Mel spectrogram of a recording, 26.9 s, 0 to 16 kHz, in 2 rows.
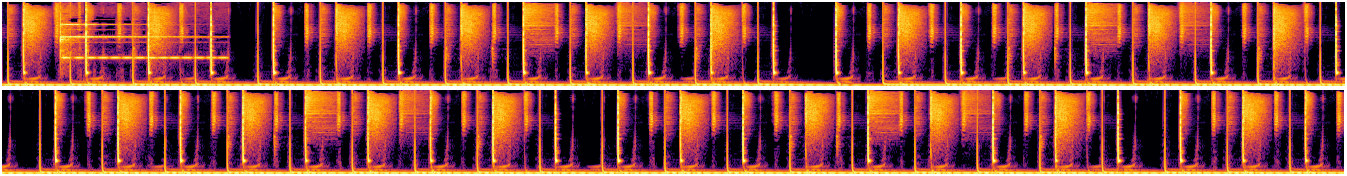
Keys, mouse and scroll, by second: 0.8 click, 1.3 click, 2.2 click, 3.0 click, 3.8 click, 7.4 click, 8.0 click, 8.5 click, 9.0 click, 9.7 click, 10.5 click, 11.5 click, 12.2 click, 12.6 click, 14.0 click, 14.7 click, 15.4 click, 17.1 click, 17.5 click, 17.8-18.5 drag, 20.3 click, 21.0 click, 22.2 click, 22.9 click, 23.5 click, 24.0 click, 26.5 click.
